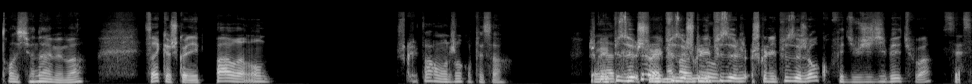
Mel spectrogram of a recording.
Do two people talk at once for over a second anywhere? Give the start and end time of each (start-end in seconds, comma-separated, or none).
5.9-7.3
